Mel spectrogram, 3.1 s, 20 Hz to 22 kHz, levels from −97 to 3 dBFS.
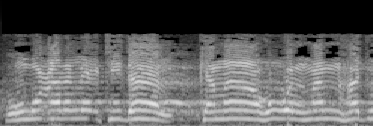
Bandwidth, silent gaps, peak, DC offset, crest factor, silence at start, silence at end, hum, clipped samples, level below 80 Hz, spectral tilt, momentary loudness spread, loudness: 7.4 kHz; none; -4 dBFS; 0.6%; 12 dB; 0 s; 0 s; none; under 0.1%; -46 dBFS; -3 dB/octave; 5 LU; -14 LUFS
